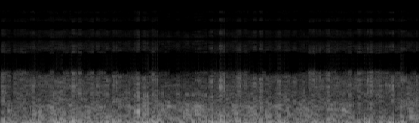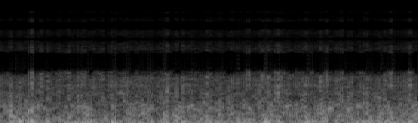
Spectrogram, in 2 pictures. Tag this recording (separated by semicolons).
computer; data; rumble; mechanical; cyborg; spaceship; speech; artificial; engine; robot; analog; robotic; alien; machine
